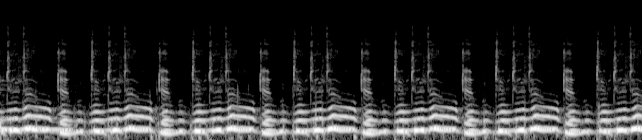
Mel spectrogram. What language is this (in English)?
English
